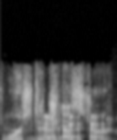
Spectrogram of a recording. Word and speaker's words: Worcestershire: I think it's Worcestershire. I'm pretty sure that's the proper pronunciation.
